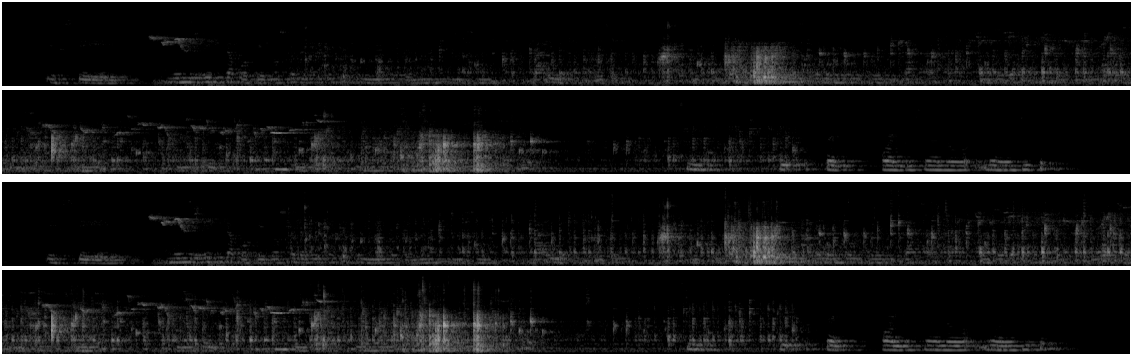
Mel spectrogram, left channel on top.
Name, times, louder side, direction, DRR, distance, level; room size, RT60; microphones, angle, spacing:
voice 1, 0.4-1.2 1.6-6.3 6.8-9.4 9.8-12.3 13.0-13.5 14.2-14.4 14.8-16.7, right 1 dB, 10° left, -5 dB, 2.4 m, -54 dB
sound 1, 1.5-16.5, right 2 dB, 20° right, 0.9 m, -55 dB
sound 2, 2.8-19.2, right 4 dB, 60° right, 1.0 m, -43 dB
voice 2, 18.1-18.4 19.1-19.7 20.1-21.7, equal, 35° left, -3 dB, 2.2 m, -48 dB
14.5 x 5.8 x 2.4 m, 0.74 s
head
